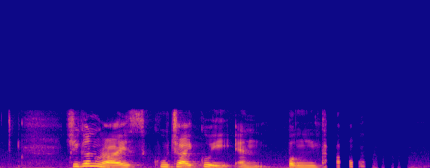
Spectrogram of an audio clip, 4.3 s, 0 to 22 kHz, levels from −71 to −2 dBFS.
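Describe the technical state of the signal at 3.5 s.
A digital broadcast dropout covers 3.5 s, running from 3.26 to 4.10 s. The receiver stopped getting decodable frames, whether from signal loss or frames failing their checksum, and muted its output until valid data resumed. The speech breaks into several short holes scattered across that span, each opening with a quick 20 ms fade. The longest gap lasts 96 ms, and about 512 ms of the transmitted audio is lost in total.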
